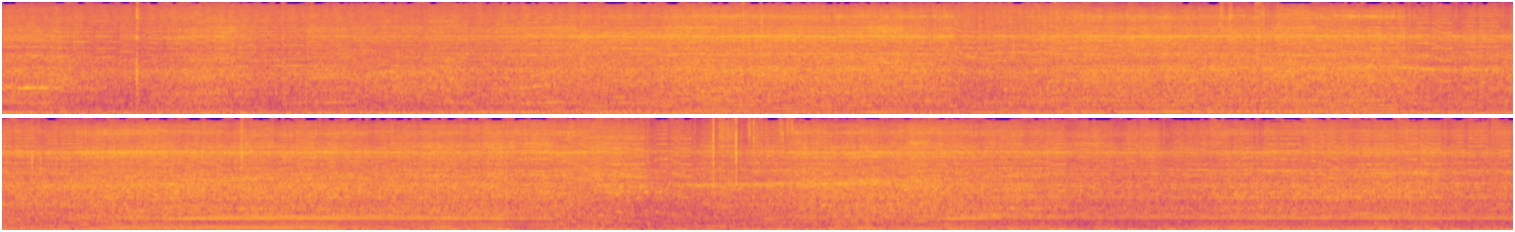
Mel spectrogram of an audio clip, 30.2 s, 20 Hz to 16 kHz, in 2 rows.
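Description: Mondial Wing 50cc scooter's small single-cylinder engine pulling away, its drone rising in pitch as it accelerates and dropping back when the throttle eases, four times over, in stop-and-go city riding. Low wind rumble on the microphone runs underneath.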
